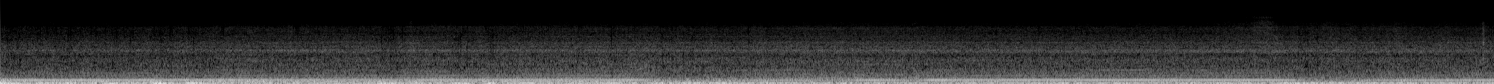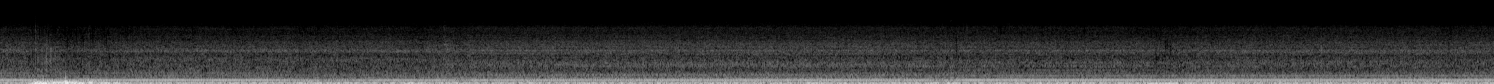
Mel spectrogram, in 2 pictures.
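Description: Suzuki Every Wagon's R06A three-cylinder turbo engine droning steadily at about 2,700 rpm, with road noise, heard from inside the cabin while cruising. About halfway through comes one brief, loud low thump.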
